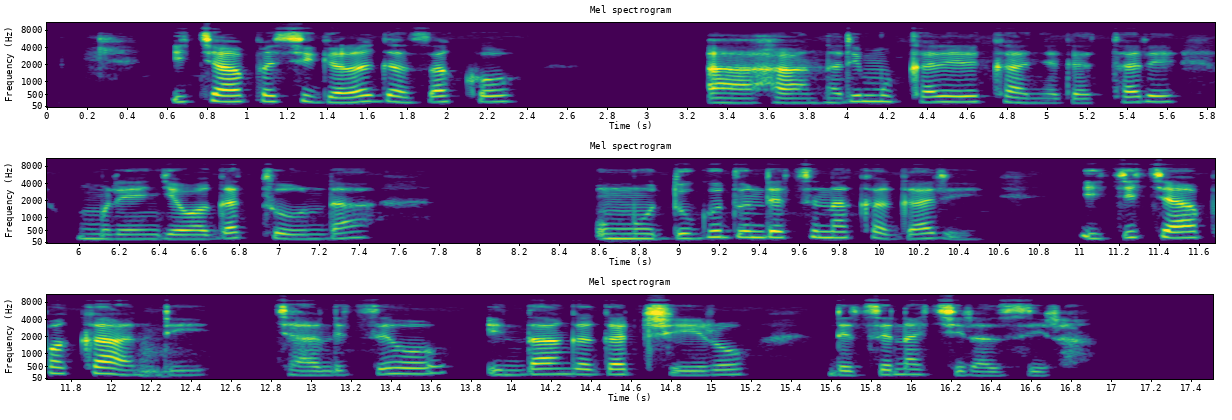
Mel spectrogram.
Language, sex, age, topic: Kinyarwanda, female, 18-24, government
